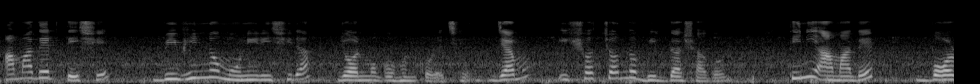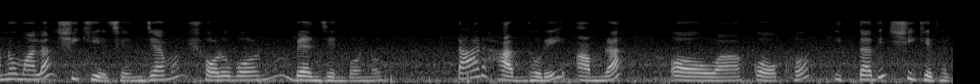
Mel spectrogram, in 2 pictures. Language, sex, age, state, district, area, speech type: Bengali, female, 60+, West Bengal, Paschim Bardhaman, rural, spontaneous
